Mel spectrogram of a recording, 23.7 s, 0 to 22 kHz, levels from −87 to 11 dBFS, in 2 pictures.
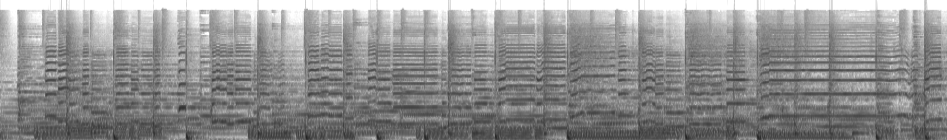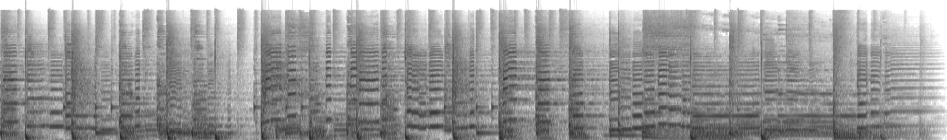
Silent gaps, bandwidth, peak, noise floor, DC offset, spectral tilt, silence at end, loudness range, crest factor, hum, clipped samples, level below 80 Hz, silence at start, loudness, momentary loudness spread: none; 17 kHz; 0 dBFS; -34 dBFS; under 0.1%; -4 dB/octave; 0.25 s; 3 LU; 12 dB; none; under 0.1%; -24 dBFS; 0 s; -11 LUFS; 6 LU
